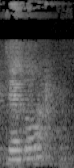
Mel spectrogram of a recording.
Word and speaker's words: Dibble: Lori Dibble. D-I-B-B-L-E.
